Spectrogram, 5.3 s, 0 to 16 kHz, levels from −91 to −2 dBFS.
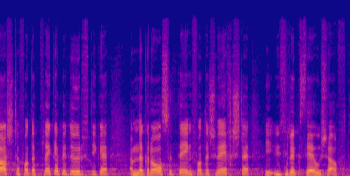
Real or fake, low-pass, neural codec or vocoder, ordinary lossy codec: fake; 14.4 kHz; codec, 44.1 kHz, 7.8 kbps, Pupu-Codec; none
